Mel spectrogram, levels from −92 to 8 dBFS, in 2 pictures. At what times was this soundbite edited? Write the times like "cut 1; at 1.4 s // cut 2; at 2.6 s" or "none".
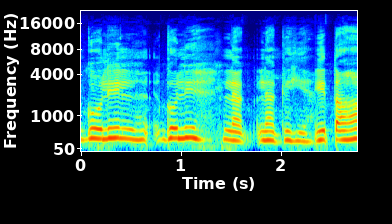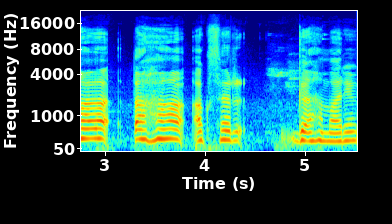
cut 1; at 2.3 s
